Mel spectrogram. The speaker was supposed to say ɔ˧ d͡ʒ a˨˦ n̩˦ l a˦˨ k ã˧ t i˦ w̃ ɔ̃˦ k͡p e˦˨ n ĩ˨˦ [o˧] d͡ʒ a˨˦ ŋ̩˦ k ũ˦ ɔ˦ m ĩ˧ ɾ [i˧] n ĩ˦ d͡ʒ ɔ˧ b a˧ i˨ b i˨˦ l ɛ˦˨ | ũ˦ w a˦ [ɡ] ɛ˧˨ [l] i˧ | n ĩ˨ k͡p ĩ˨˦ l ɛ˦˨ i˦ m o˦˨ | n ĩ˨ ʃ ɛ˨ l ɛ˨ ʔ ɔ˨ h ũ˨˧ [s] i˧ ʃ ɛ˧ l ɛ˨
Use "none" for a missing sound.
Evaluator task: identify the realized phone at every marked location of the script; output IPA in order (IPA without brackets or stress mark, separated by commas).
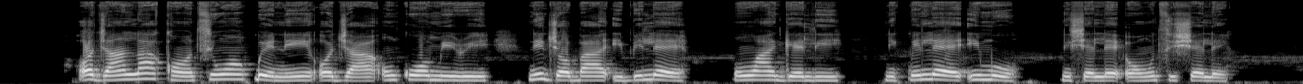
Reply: ɔ˧, i˧, ɡ, l, t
